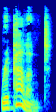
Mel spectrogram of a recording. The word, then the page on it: repellent: British English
